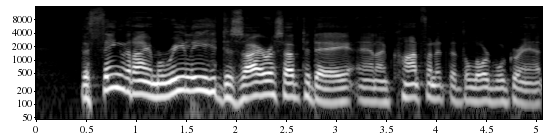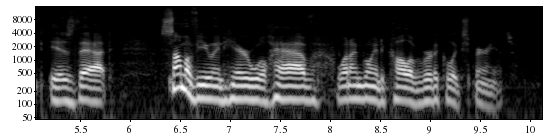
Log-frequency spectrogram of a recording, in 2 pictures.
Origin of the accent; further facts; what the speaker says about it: Springville, United States; I grew up in Springville. How many of you know where Springville is? Right over there. Great place to be from. A great place to grow up.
